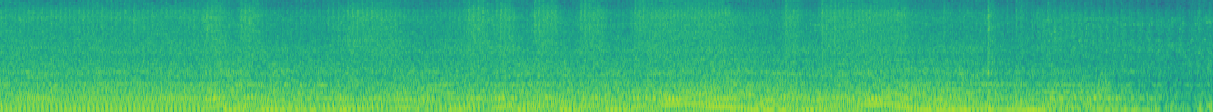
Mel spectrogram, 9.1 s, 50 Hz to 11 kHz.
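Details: Ariens 524 snowblower during mechanical restoration, started after fresh fuel, an oil change and a shot of starting fluid: small single-cylinder engine holds a fairly even, fast putter without coughing or dying. Runs as it should.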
